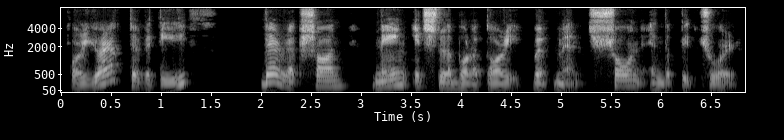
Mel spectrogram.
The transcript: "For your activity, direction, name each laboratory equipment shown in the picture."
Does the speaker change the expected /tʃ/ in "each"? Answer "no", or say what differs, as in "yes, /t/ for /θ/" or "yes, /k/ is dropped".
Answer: yes, /s/ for /tʃ/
